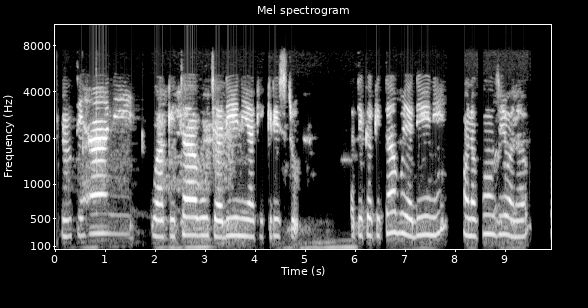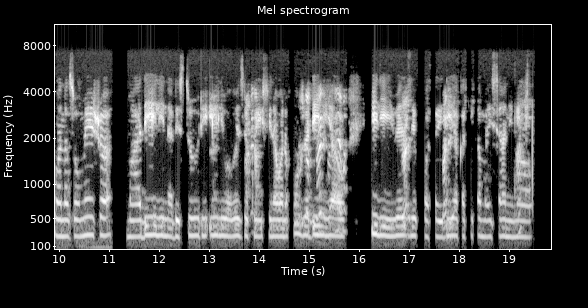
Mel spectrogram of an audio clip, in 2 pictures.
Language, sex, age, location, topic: Swahili, female, 18-24, Wajir, education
